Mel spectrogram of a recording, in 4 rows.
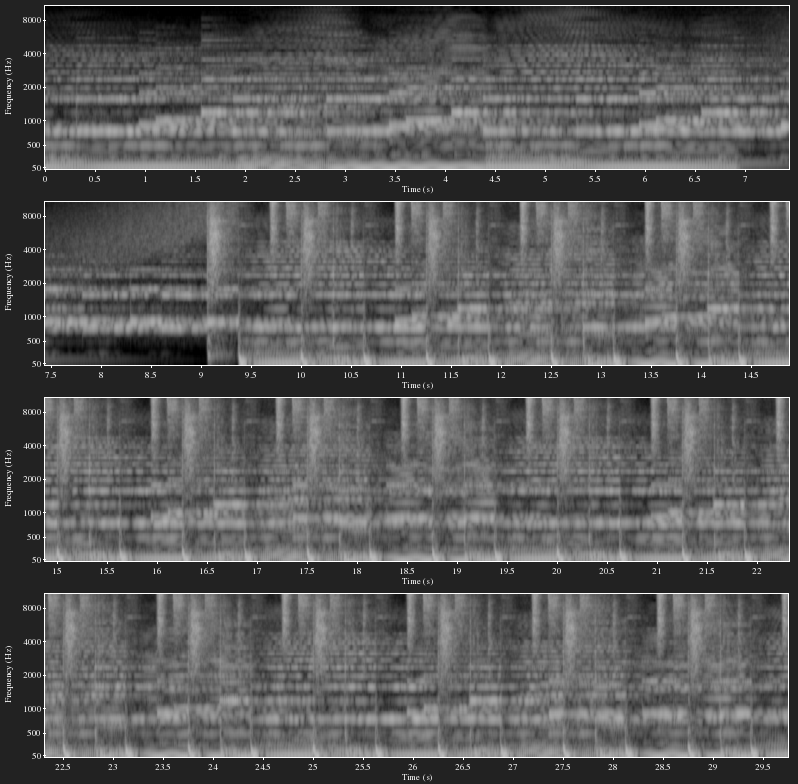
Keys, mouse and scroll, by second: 0.0-1.8 typing, 3.0 click, 3.0 scroll down 7, 4.1 click, 4.4 click, 4.8 scroll, 9.3 click, 9.6-10.6 typing, 10.0-11.4 drag, 12.6 click, 12.7 click, 13.1 click, 13.2 click, 13.7 click, 13.9 click, 14.4 click, 15.4 click, 15.7-16.7 typing, 18.6 click, 19.4 click, 20.0 click, 20.2 click, 20.4 click, 20.7 click, 21.5 click, 21.5-22.5 typing, 24.2 click, 25.3 click, 26.1 click, 27.4 click, 28.0 click, 28.7 click, 29.2 click.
